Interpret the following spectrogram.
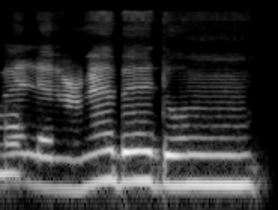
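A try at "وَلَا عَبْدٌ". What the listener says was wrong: Jangan wala ab. Nanti dia jadi hamzah.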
